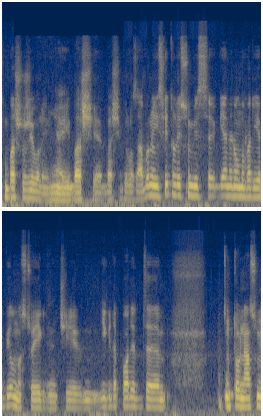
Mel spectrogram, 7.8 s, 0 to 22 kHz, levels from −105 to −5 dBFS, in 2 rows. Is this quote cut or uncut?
uncut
